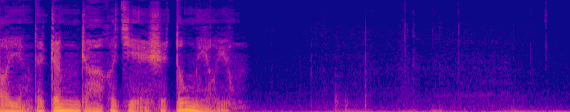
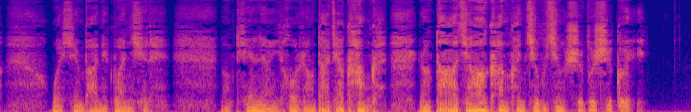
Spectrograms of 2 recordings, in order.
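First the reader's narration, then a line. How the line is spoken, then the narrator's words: Breathless old man speaking. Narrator (Chinese): 老头子气喘吁吁地说着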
